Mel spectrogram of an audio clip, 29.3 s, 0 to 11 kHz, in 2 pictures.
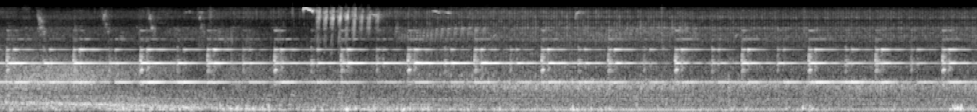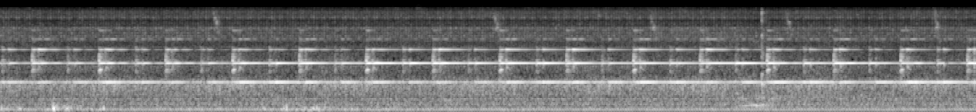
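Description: Electronic warning bell of an AŽD 71 level-crossing signal ringing while the crossing is active: a steady high tone with a regular ding about one and a half times a second.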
